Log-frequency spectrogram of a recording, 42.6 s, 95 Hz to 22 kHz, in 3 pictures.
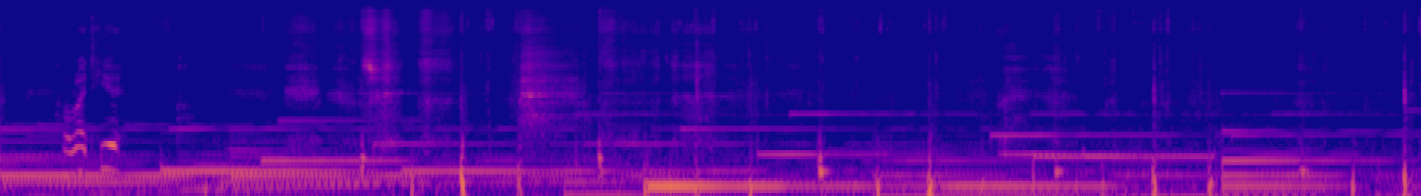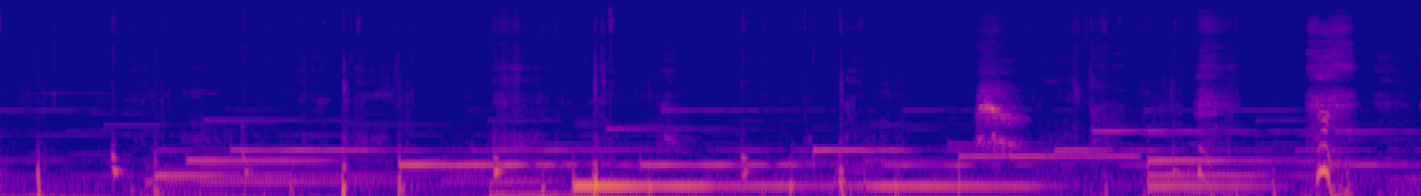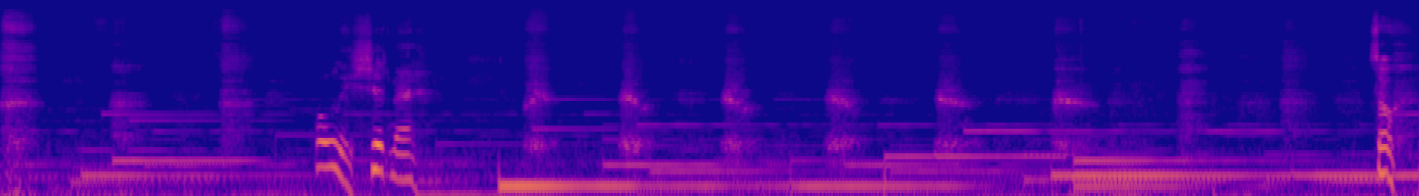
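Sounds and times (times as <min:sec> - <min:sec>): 
steady low musical backdrop: 0:00.0 - 0:42.6
speech: 0:00.6 - 0:01.3, 0:03.6 - 0:04.0, 0:32.1 - 0:32.8, 0:42.2 - 0:42.6
person panting and gasping while doing burpees: 0:01.8 - 0:31.4, 0:32.7 - 0:42.6
thumps and shuffling from dropping and jumping during burpees: 0:03.5 - 0:26.8.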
